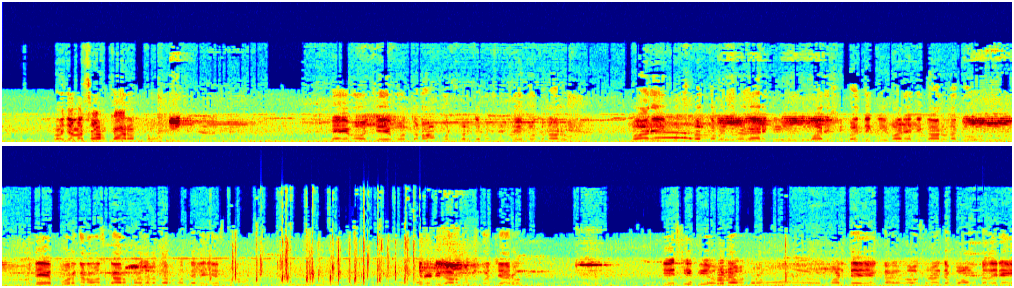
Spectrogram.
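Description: A man speaking continuously to the press, over steady background traffic noise.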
